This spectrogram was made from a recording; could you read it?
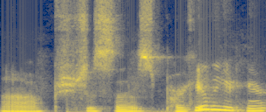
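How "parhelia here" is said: very soft, stealthy voice, pitched slightly higher. Voicing a character answering a call over a communicator: very soft voice. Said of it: "says in a very soft voice".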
